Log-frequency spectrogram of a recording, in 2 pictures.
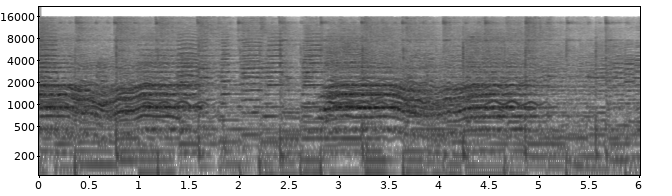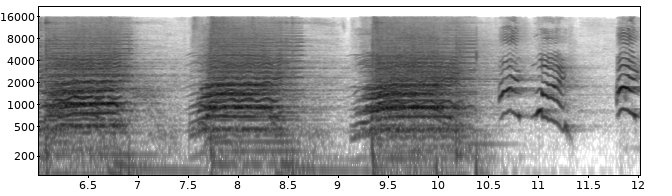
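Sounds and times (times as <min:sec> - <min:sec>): band with drumbeat: 0:00.0 - 0:06.9, 0:07.7 - 0:10.6.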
